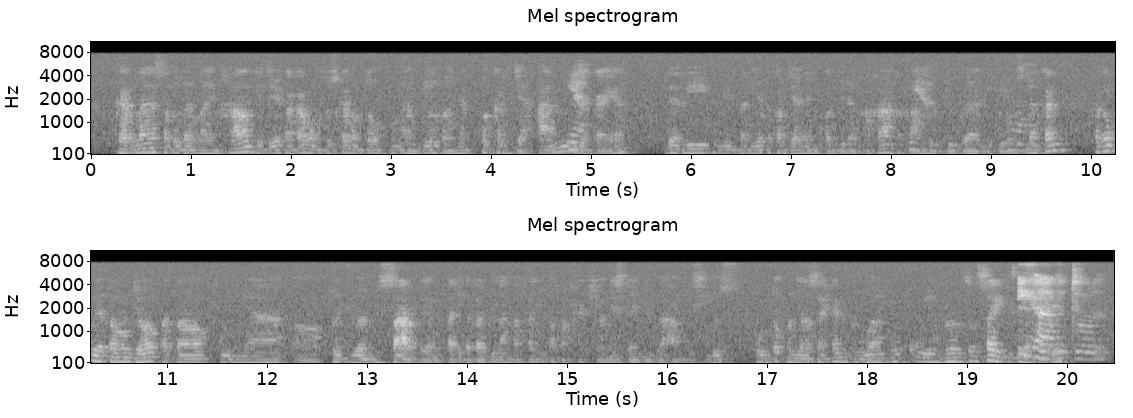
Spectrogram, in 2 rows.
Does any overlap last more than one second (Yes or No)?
No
